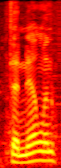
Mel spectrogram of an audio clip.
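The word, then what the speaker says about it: Dunnellon: It's spelled different, but it's spelled different, but it's spelled different, but it's pronounced the same way, if I can pronounce anything at all.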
